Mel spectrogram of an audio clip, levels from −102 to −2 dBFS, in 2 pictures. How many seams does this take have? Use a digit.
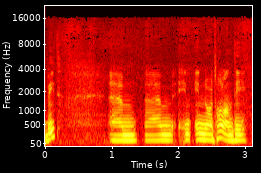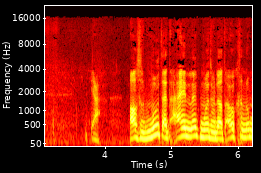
1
